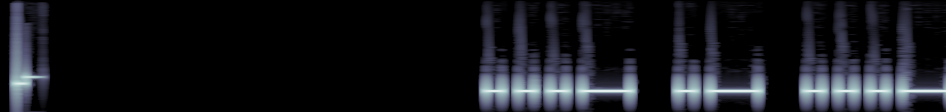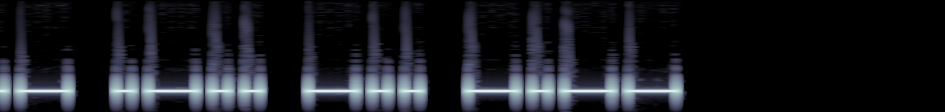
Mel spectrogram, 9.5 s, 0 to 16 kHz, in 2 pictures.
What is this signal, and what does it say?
Morse code, heard as a keyed tone, about 16 wpm, 700 Hz. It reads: VA3LDY
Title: DXCC-100 Call Signs - 6 Characters - 15wpm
